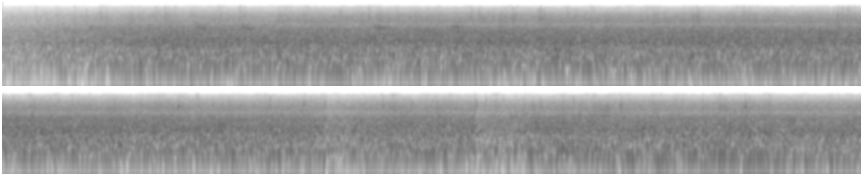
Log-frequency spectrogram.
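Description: Heavy rain pouring down steadily in a dense hiss, growing louder over the first couple of seconds, with a faint low hum underneath.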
